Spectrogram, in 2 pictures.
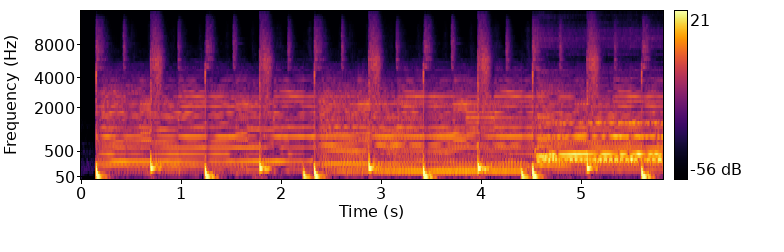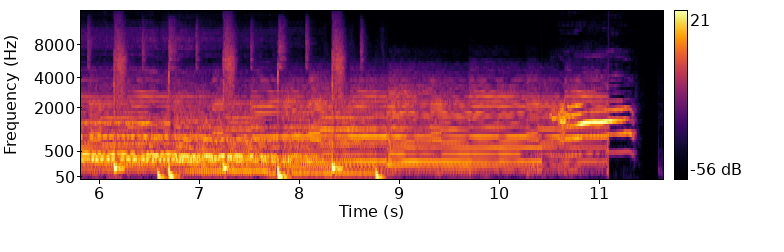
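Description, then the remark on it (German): A short musical jingle by a band, built from meowing cat sounds pitched into a melody over a steady thumping beat, ending with a rising, warbling cat-like wail; no one speaks. “Ja, vielen Dank an die … an dieser Stelle.”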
